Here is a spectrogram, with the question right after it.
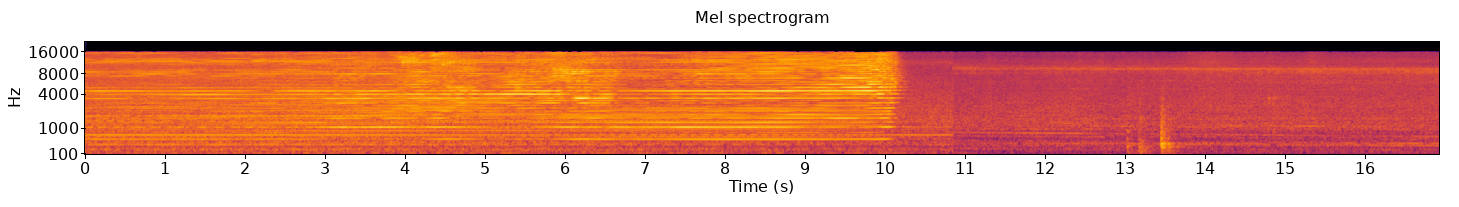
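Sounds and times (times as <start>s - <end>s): jointer cutting wood whine: 0.0s - 10.8s
sharp knocks: 13.0s - 13.8s.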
